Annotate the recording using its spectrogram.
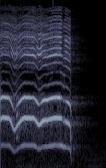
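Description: Double yellow-headed Amazon parrot singing one long held note with a small dip in pitch, stopping about one and a half seconds in.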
